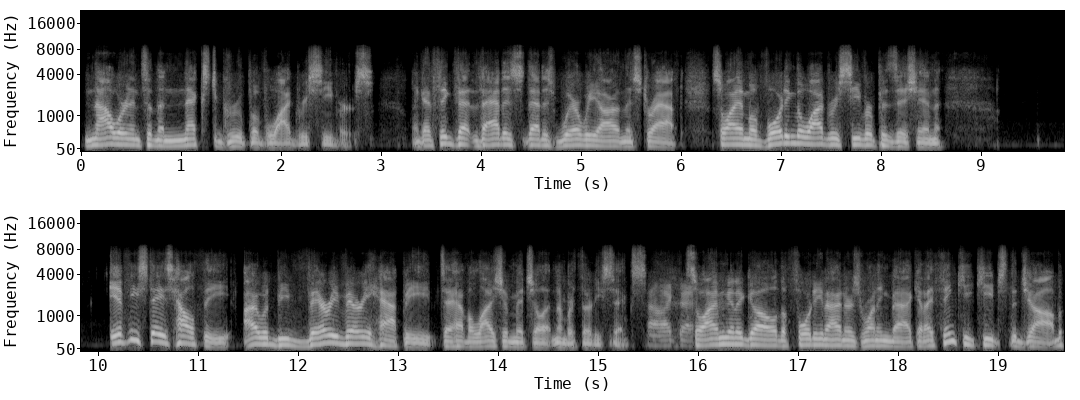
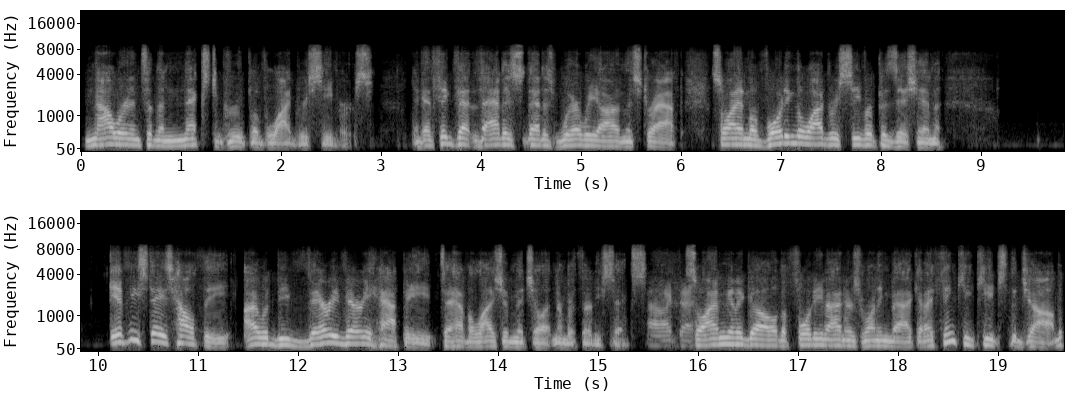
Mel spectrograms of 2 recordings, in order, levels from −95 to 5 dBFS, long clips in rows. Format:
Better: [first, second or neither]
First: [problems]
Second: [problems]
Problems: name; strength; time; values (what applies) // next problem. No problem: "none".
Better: first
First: garbled, watery; slightly; nothing above 7.5 kHz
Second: garbled, watery; badly; nothing above 7.5 kHz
